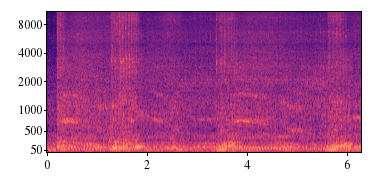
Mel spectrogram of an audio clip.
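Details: Nissan Z31 300ZX engine after teardown and retightening of loose intake manifold bolts; catches and settles into a steady low rumble with brief rev blips, running evenly with no knocks or misses.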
